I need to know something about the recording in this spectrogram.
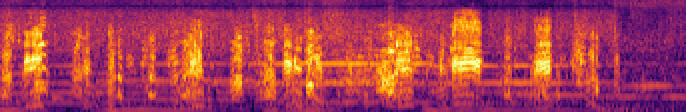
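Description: A flock of domestic ducks quacking at the feed, many short calls overlapping throughout.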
